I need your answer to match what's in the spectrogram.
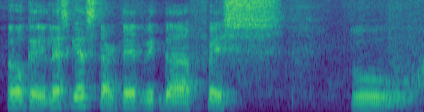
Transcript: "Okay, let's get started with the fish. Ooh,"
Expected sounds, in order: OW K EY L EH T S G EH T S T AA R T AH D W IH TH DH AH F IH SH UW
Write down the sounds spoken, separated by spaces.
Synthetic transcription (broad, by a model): OW K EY L EH T S G EH T S T AA R T AH D W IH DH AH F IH S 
